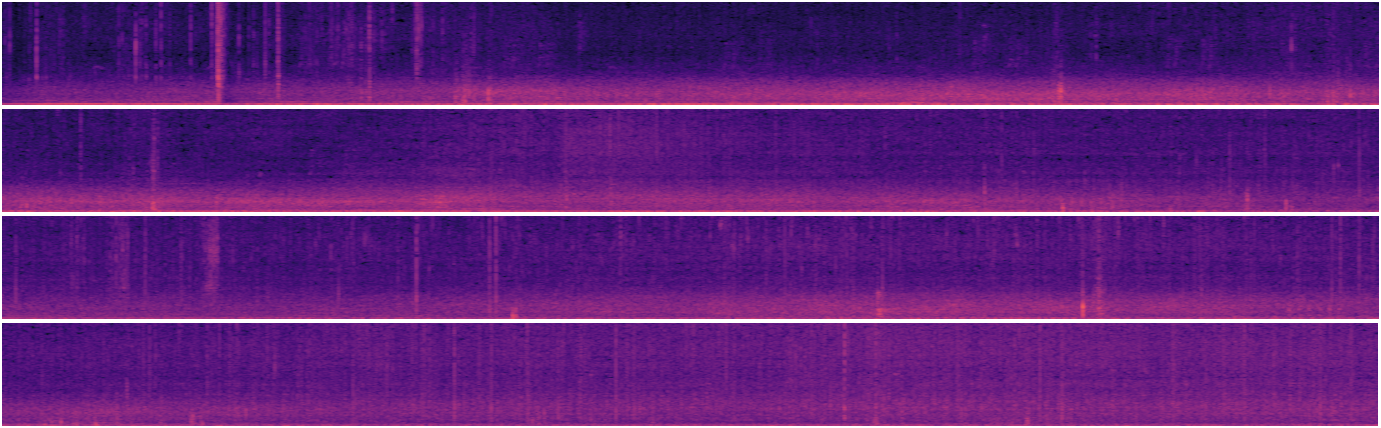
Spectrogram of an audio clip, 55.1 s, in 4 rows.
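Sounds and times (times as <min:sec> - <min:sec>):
pops and crackles: 0:00.0 - 0:06.2, 0:09.4 - 0:55.0
food sizzling in a pan: 0:16.8 - 0:25.5.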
